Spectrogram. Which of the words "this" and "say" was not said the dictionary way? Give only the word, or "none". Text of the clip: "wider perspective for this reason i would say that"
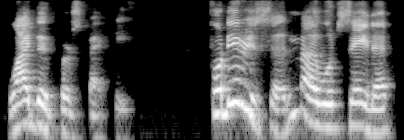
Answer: this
